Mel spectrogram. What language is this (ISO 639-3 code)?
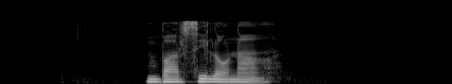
sat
